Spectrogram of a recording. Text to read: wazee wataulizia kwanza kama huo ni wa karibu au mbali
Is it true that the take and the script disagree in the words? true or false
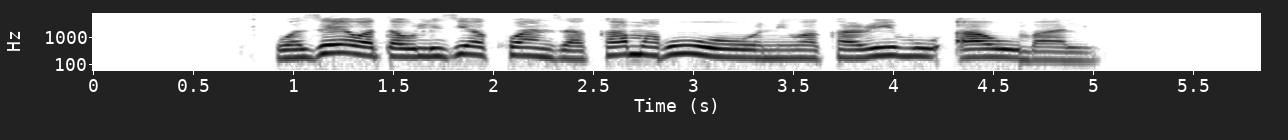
false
